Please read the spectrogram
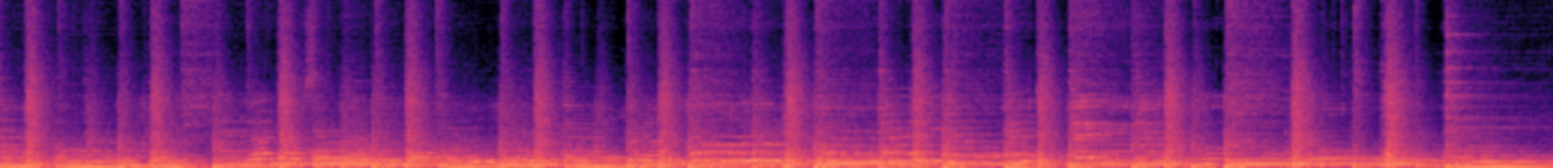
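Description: Live acoustic band playing a song: a woman's voice singing over two strummed acoustic guitars, with a drum kit keeping a steady beat.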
